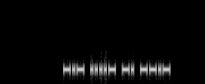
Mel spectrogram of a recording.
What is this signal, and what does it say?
Morse code, heard as a keyed tone, about 53 wpm, 700 Hz. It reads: K4NQ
